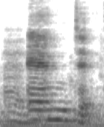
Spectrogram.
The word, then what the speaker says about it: ended: Porque tendemos a pronunciar esa ed. Cuando leemos decimos used. Y no debe ser used, debe ser used. Sí lo voy a decir cuando mi verbo originalmente termina en letra T o D. Waited, needed, ended, rent, en pasado, rented.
